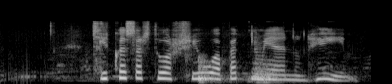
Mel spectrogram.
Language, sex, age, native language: Icelandic, female, 11, Icelandic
